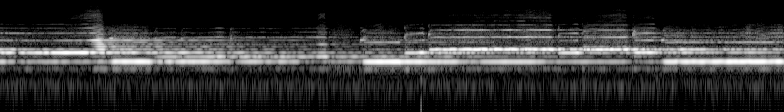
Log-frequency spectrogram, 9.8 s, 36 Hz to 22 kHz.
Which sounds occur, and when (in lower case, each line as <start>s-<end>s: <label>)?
0.0s-9.8s: music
